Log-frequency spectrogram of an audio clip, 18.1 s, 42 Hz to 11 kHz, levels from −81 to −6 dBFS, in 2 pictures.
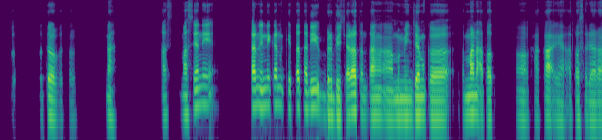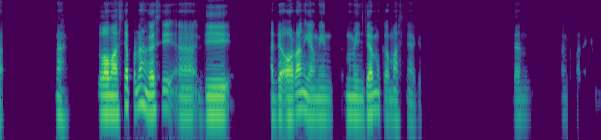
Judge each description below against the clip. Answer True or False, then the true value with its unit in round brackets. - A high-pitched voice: False (115 Hz)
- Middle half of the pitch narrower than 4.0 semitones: True (2.5 semitones)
